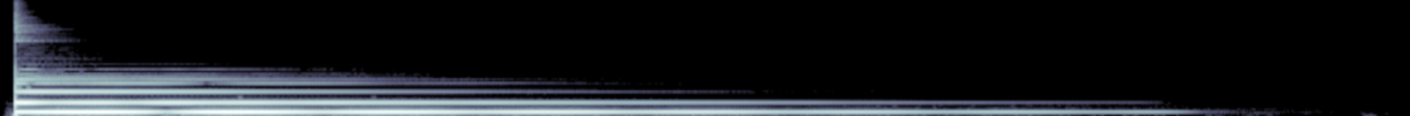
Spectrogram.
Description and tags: Very simply, a metal salad spinner, pinged by my finger.
bell, hit, metallic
